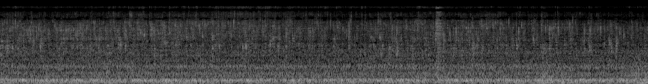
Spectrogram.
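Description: Breaded chicken cutlets sizzling steadily in a skillet of hot oil.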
